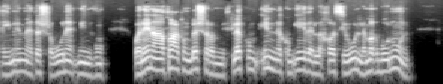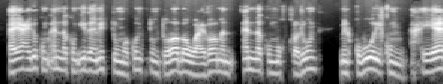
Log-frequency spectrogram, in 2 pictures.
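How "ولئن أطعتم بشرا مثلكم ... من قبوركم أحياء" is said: plain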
